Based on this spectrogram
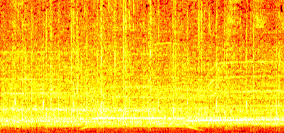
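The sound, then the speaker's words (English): A large crowd cheers and applauds continuously for Ewan McGregor (Obi-Wan): a dense, steady roar of clapping and shouting that stays at an even level throughout, with faint whistles rising out of the noise. “you're wondering who is who they're all cheering for, suave ass Ian McGregor.”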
